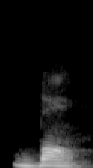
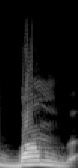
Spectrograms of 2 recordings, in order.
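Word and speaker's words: bomb: د مثال په شکل موږ تاسو لرو تامب دا موږ تاسو نه وایو تامب نه، تام نام بام. صحیح شو. بامب به نه وایو، نه بام.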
